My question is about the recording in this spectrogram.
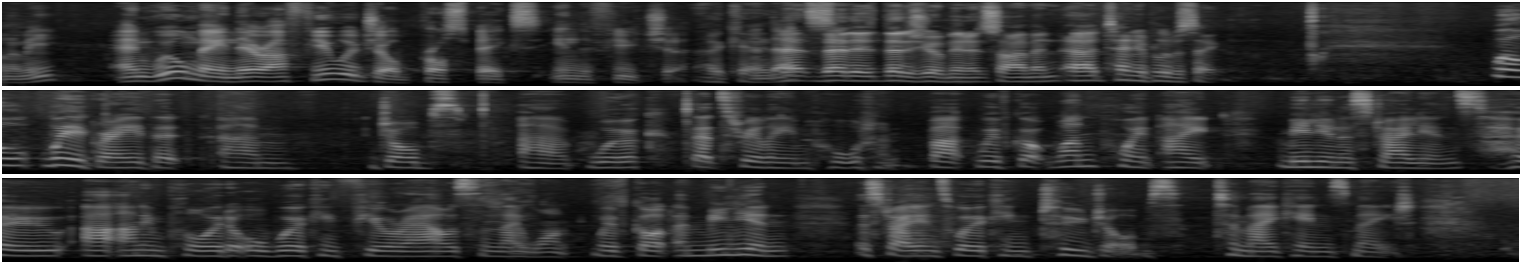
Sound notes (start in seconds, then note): none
